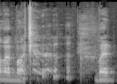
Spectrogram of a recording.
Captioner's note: chuckling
